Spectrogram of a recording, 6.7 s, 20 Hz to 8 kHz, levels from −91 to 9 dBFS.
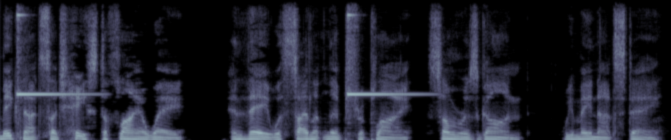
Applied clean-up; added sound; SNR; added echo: classical method Wiener filter.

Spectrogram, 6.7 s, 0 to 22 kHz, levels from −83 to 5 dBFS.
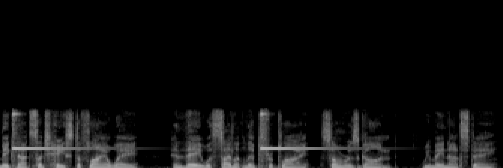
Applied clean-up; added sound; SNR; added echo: none; Glockenspiel; 2 dB; none.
